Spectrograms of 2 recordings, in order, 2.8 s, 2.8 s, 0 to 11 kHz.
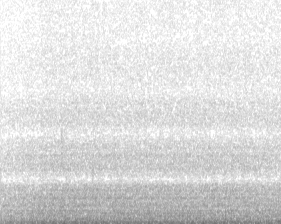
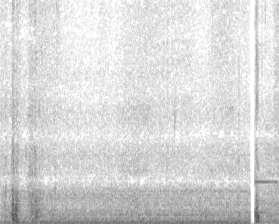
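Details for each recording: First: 2008 Acura TSX 2.4 petrol engine idling with a low, uneven, lumpy rumble and shaking; code P0302, cylinder 2 misfire, from a failing ignition coil. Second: 2008 Acura TSX 2.4 diagnosed for a misfire by swapping ignition coils: after a new coil is fitted, the engine idles with a steady, even low hum and no stumble, with all four cylinders firing evenly.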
